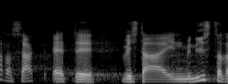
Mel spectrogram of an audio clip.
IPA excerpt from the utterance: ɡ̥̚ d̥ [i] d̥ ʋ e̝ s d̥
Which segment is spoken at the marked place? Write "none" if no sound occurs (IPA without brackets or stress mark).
æ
